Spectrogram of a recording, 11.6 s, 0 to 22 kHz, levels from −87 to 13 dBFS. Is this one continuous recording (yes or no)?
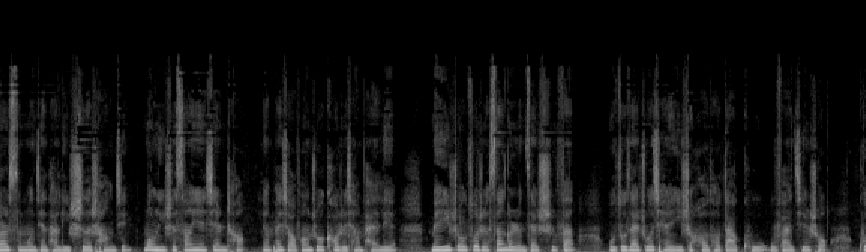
no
